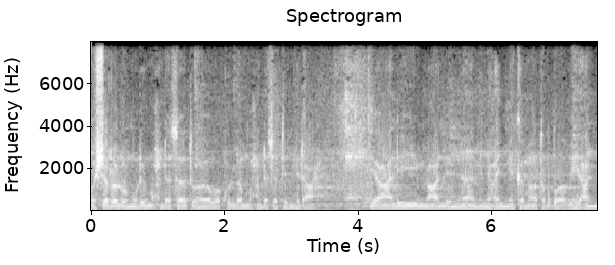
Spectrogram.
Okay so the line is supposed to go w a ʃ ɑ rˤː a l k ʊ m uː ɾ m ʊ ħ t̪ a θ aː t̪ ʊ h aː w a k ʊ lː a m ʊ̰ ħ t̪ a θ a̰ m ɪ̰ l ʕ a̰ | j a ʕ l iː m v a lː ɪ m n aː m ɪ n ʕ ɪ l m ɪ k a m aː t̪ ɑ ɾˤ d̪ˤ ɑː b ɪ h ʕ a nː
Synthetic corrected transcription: w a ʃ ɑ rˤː a l ʔ ʊ m uː ɾ m ʊ ħ d̪ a θ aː t̪ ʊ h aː w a k ʊ lː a m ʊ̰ ħ d̪ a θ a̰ m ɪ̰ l ʕ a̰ | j a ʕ l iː m ʕ a lː ɪ m n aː m ɪ n ʕ ɪ l m ɪ k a m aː t̪ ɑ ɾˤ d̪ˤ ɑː b ɪ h ʕ a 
